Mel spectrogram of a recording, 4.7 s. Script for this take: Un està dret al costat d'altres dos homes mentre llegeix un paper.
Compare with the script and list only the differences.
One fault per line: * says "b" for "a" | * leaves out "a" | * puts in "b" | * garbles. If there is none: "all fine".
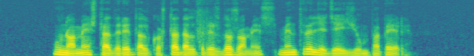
* puts in "home"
